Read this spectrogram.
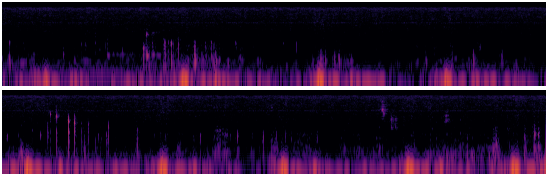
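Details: Hunger stomach growling recorded for ASMR: low, rolling gurgles and rumbles coming in waves from gut movement (borborygmi).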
